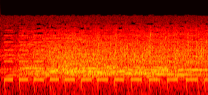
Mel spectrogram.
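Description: A game show audience boos a contestant in a loud, continuous, dense roar that lasts the whole stretch, with a rapid, steady ticking of clicks running underneath.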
